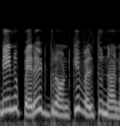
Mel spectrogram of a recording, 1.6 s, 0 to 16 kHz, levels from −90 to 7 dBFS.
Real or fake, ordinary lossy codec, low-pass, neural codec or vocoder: real; none; 7.2 kHz; none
